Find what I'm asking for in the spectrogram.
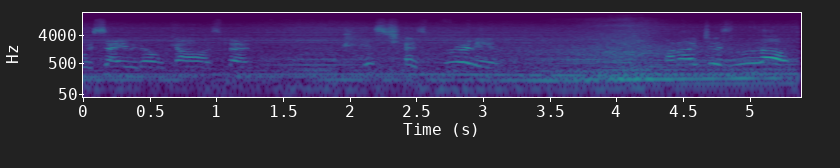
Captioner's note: vehicle revs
